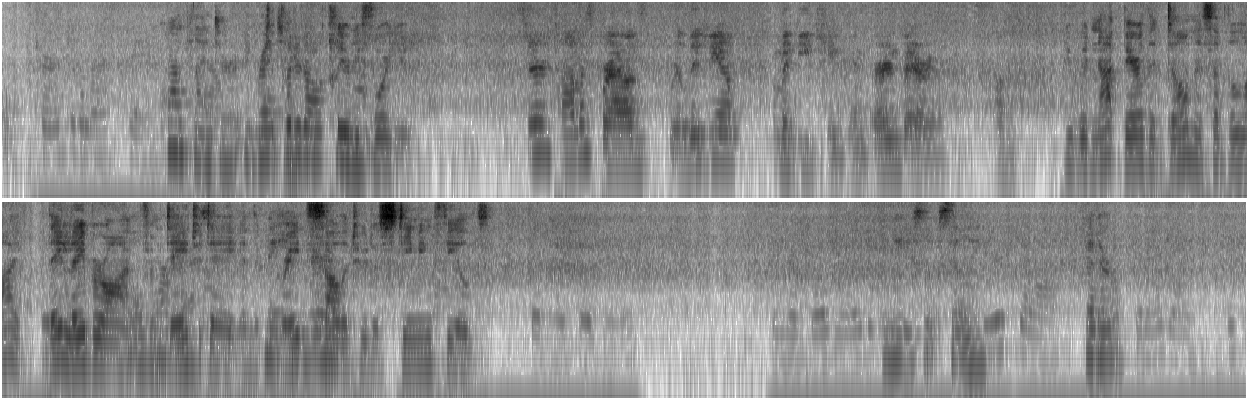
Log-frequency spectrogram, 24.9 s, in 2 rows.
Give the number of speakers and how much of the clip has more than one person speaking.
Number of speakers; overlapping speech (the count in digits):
4, about 41%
